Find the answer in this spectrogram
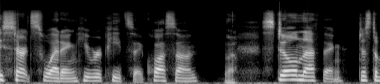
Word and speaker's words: croissant: He pronounces it with the perfect original French inflection. You know, the soft N, the stress at the very end.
